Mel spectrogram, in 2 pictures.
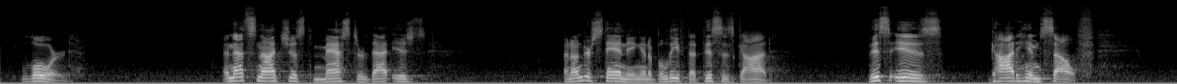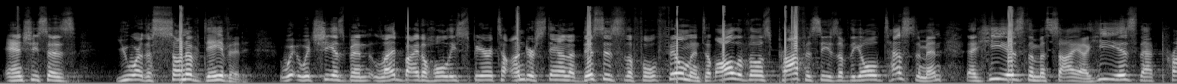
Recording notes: Was preached on August 20, 2023.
